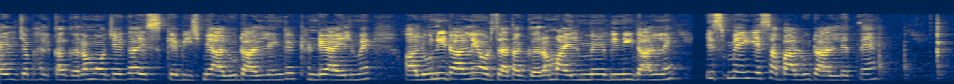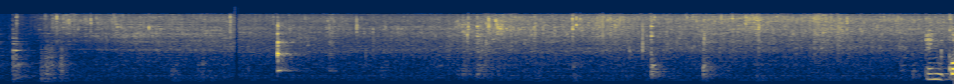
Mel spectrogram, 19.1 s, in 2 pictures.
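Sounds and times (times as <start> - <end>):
potatoes sizzling in oil: 9.8 - 19.0.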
